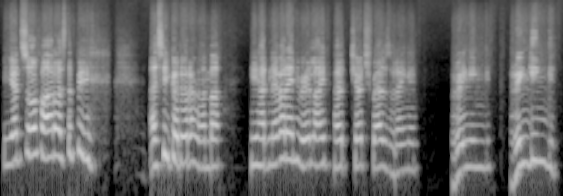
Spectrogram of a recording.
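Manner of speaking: put-on high, loud Indian-accented reading. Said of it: "I grew up with a lot of Indian immigrants".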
